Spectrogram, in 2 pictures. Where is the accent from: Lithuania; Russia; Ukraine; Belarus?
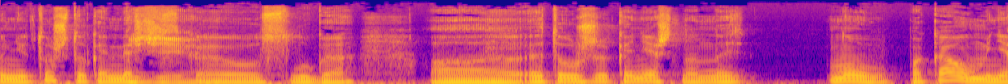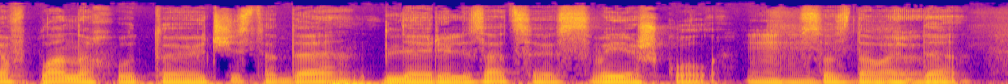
Russia; Krasnoyarsk Krai; Я сейчас планирую построить, откуда я родом, да, с курорта озера Учум, построить там спортивную базу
